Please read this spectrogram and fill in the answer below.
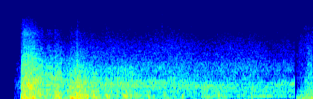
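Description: Thunder cracks in suddenly just after the start, swells again about a second in, then rolls on and slowly dies down to a low rumble.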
